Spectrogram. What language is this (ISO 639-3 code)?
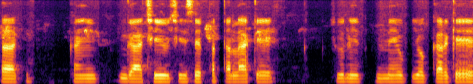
hin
